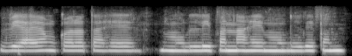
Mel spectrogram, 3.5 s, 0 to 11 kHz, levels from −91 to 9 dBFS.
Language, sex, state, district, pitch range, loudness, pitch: Marathi, female, Maharashtra, Dhule, 225-230 Hz, -14 LUFS, 230 Hz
